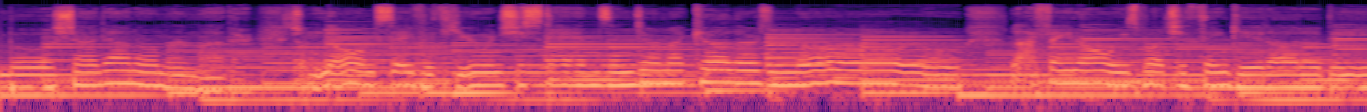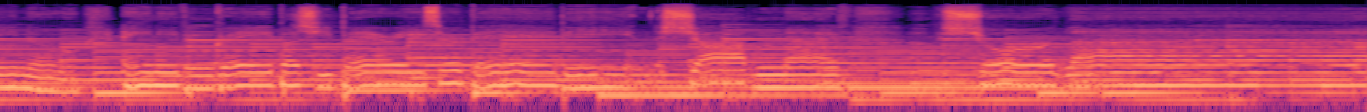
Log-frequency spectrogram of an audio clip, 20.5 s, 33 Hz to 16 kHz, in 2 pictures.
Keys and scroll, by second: 7.4 ctrl+z.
